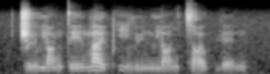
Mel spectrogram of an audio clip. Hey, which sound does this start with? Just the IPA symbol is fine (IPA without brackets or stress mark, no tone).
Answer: ʈ͡ʂ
